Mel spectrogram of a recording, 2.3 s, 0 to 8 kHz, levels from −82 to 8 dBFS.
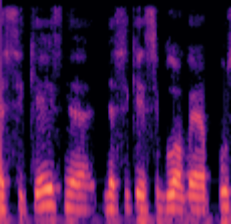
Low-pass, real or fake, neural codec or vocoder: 7.2 kHz; real; none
